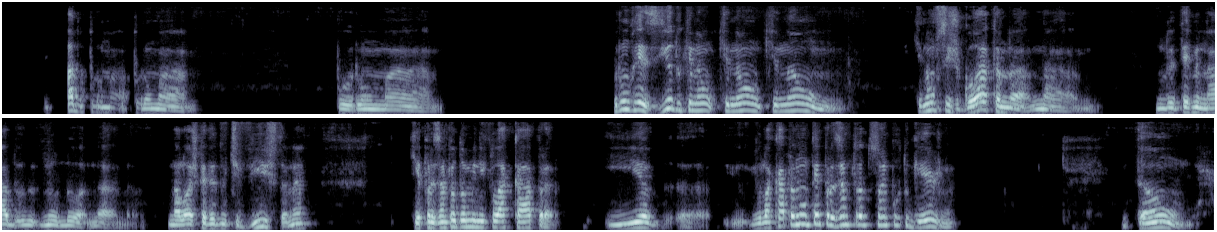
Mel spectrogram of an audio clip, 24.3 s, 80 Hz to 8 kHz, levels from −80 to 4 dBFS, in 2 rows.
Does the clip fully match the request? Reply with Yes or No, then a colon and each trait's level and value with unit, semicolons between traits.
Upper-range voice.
Yes: high, 215 Hz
